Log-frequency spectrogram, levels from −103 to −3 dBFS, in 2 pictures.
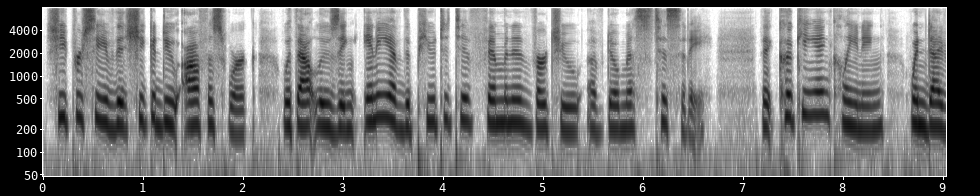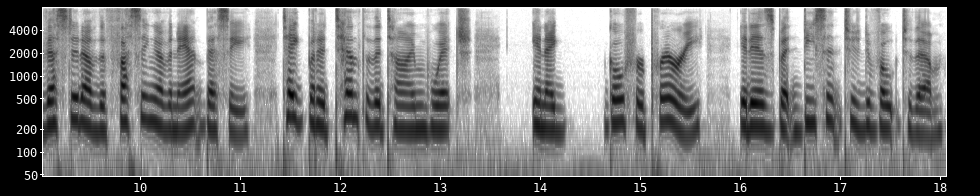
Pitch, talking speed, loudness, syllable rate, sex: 220 Hz, 170 wpm, -19 LUFS, 5.3 syllables/s, female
